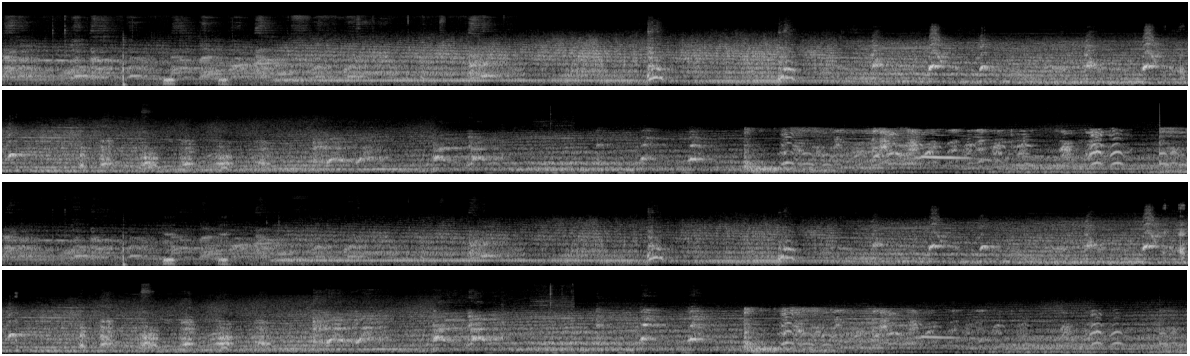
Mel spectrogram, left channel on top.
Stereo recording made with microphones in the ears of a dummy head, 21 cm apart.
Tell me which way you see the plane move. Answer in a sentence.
In this clip you hear the plane move from left to right.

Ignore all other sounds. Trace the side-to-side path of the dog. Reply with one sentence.
In this clip you hear the dog move from left to right and back again.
